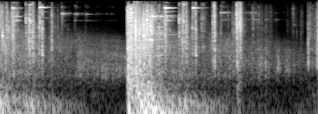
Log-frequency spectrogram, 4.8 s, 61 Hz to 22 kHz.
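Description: SPX-80 sniper rifle shots in a video game: sharp, loud cracks, with one heavy blast standing out partway through among quieter intermittent shot sounds.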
